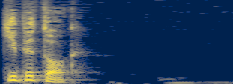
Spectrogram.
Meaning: boiling water (verbal noun of кипяти́ть (kipjatítʹ) (nomen resultatis, nomen obiecti), verbal noun of кипе́ть (kipétʹ) (nomen obiecti, via the causative chain))
- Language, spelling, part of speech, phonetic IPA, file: Russian, кипяток, noun, [kʲɪpʲɪˈtok], Ru-кипяток.ogg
